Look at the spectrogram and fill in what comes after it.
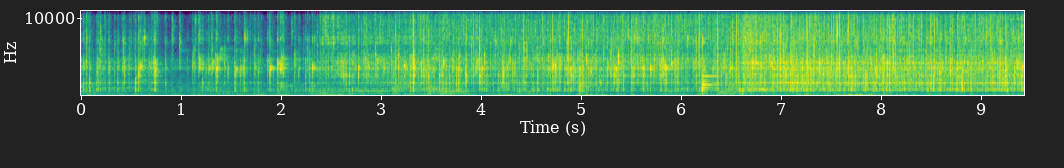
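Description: Green chillies crackling in hot oil in an aluminium pot. About two seconds in, chopped onion goes in and a steady sizzle starts, growing louder.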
